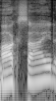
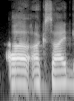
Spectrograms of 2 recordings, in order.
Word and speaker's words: Oxide: Oxidi Games. Am I pronouncing that right, do you think? – Oxide, I think. – Oxide Games, yeah.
